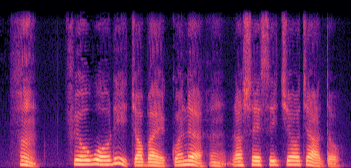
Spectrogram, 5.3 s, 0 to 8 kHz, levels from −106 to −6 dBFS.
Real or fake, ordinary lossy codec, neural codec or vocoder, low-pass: fake; none; codec, 16 kHz, 0.4 kbps, LongCat-Audio-Codec; 7.2 kHz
